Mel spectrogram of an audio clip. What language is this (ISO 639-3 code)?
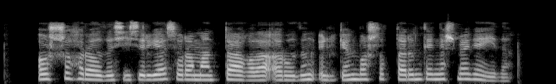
bak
